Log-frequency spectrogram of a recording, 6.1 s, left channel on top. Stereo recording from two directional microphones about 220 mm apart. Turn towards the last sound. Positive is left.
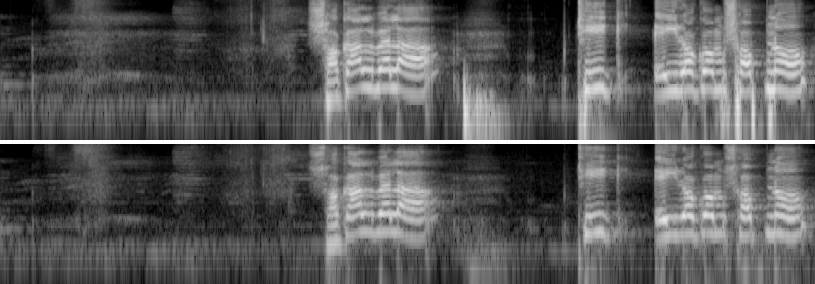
turn(degrees=55)  # may be behind; listen again after turning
